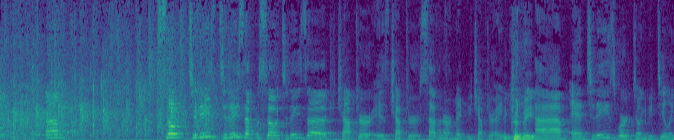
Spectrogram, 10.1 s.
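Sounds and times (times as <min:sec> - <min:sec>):
voiced cheer: 0:00.0 - 0:01.4
applause: 0:00.0 - 0:03.6
speech: 0:00.7 - 0:01.1, 0:02.5 - 0:10.1.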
